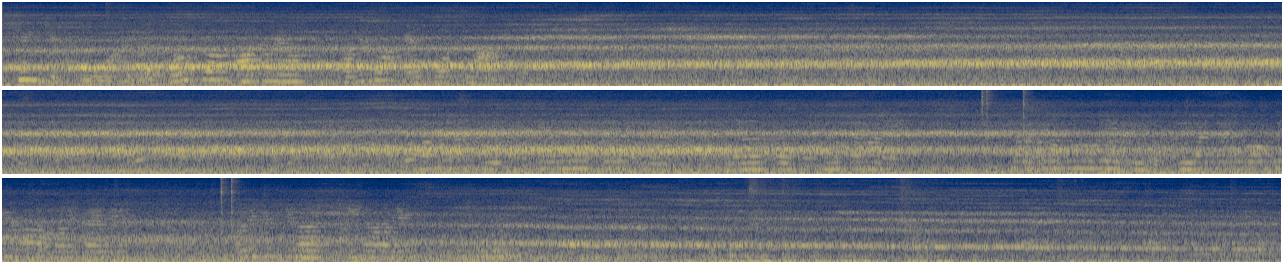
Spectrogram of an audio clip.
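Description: A train's electric motor whines, rising and then falling in pitch as it slows.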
